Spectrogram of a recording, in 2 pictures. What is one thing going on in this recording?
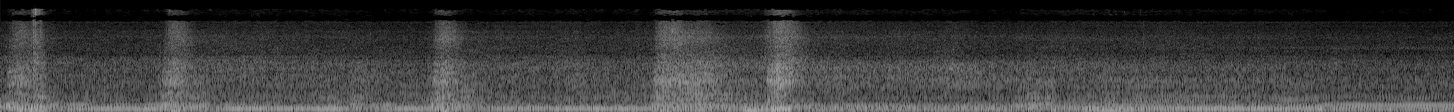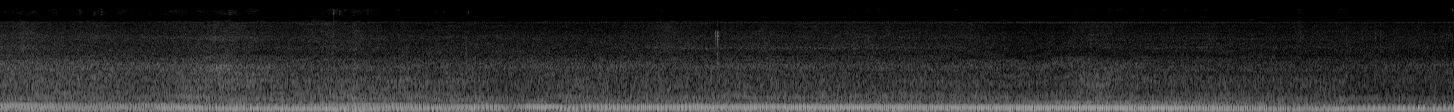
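A car engine rumbles steadily, rising and falling in pitch as the car drives.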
